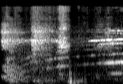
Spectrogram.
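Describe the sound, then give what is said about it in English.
A school fire alarm rings in a steady, shrill high-pitched tone throughout, with a single dull thud partway through and faint shuffling movement underneath. “The alarm's going off the whole fucking time.”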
